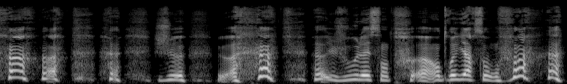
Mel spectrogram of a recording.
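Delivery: high, loud laughter breaking up the words; uncontrollable giggles. A narrator's reading. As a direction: try to talk through a laughing fit. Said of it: "Mila était en proie à un véritable fou rire".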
